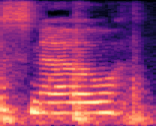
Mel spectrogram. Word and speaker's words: snow: that it's a digraph the w is silent we cross it out the o is long we covered with a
